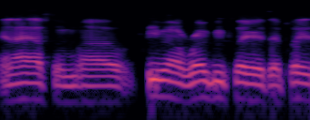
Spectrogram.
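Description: In a Southern US accent, a man talks very fast at a fairly low pitch with monotone, flat intonation. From northern Louisiana. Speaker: high school football coach. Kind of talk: casual interview.

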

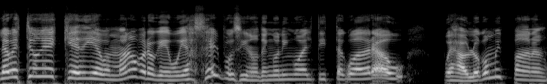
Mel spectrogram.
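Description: Animated in tone, a woman speaks at a fairly high pitch with very wide pitch swings. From Puerto Rico (Guaynabo and Fajardo). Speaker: podcast host. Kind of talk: casual chat.

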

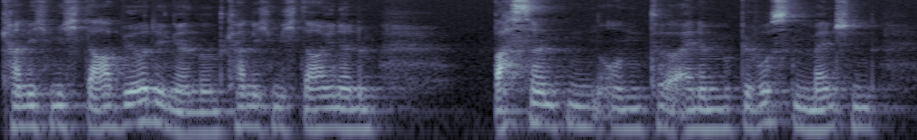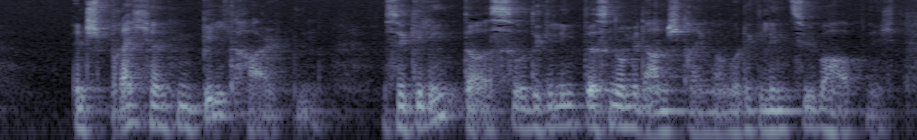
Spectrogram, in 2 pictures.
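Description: A man's fairly low, somewhat breathy voice, fairly slow and fairly even in intonation, with audible room echo. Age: 60s. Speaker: author and mentor. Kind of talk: interview.

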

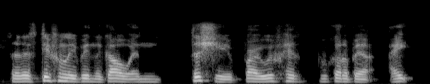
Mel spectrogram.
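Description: A man in a New Zealand accent talks at medium pitch with ordinary pitch variation. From New Zealand, Taranaki. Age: 30s. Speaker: rugby league player. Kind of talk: casual chat.

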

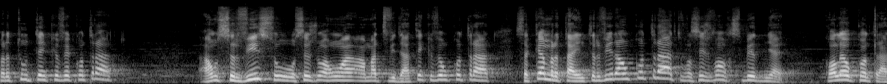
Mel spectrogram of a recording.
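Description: A high-voiced man speaks at a very fast pace with lively intonation over noticeable background noise. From Portugal, Algarve (Faro). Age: 60s. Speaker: architect and mayoral candidate. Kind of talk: interview.

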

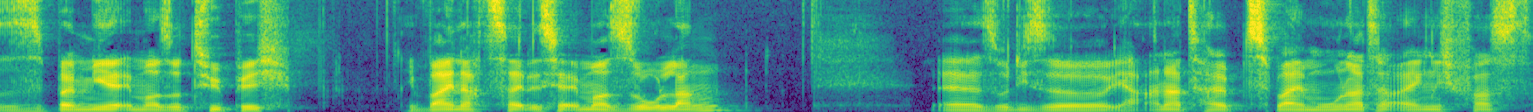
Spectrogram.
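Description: A man with a fairly low pitch speaks at a moderate pace on a very clean recording with a silent background. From Rhineland, Leverkusen. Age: 20s. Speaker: podcast host. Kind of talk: casual monologue.

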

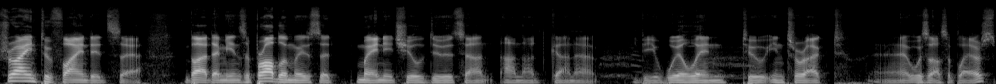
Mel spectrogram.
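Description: A man with a non-native accent and a very deep, low pitch talks at a fairly slow pace with ordinary pitch variation. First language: not English. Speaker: podcast host. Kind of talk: casual chat. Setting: live stream while gaming. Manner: halting.

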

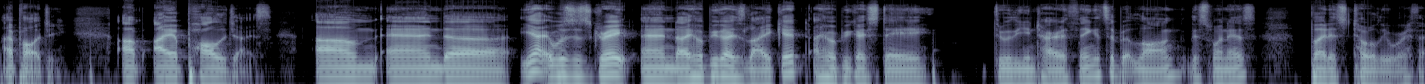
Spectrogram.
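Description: This man has an unremarkable speaking voice, fairly low in pitch with fairly even intonation. He talks at a fairly quick pace on a very clean recording with a silent background. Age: 20s. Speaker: podcast host. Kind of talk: casual chat.

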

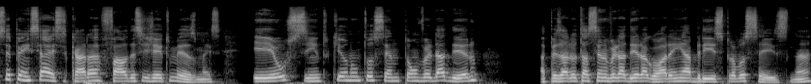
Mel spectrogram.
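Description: Delivered at a very fast pace and at very even loudness, the speech sits in a very clean recording with a silent background. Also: man. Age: 20s. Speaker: podcast host. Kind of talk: solo comedic monologue. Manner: exaggerated presenter tone, rolled R.

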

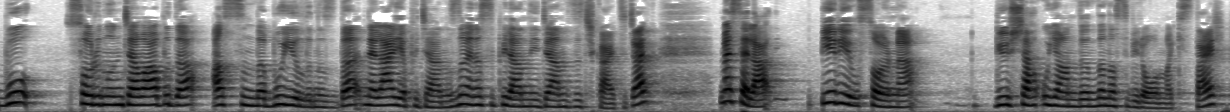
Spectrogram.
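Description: A woman's fairly high, lively voice, a normal speaking voice, at a moderate pace. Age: 30s. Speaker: podcast host and coach. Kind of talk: monologue with self-help tips.

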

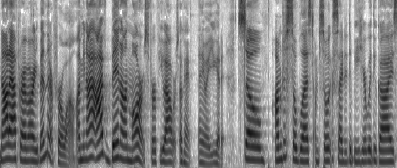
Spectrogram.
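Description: A woman with a fairly high, bright, sharp voice talks very fast in an animated tone, with hardly any pauses and big swings in loudness. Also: ordinary pitch variation, very clean recording, silent background. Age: 20s. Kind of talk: casual faith talk monologue.

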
